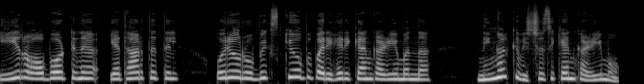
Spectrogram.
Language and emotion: Malayalam, surprised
